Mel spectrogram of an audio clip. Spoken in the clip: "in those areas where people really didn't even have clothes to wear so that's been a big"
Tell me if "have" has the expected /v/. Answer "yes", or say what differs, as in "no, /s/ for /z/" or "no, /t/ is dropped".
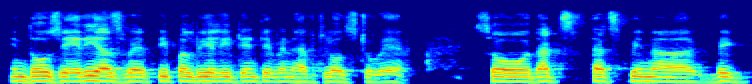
yes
